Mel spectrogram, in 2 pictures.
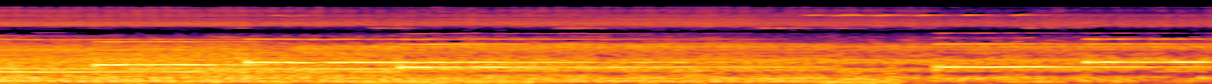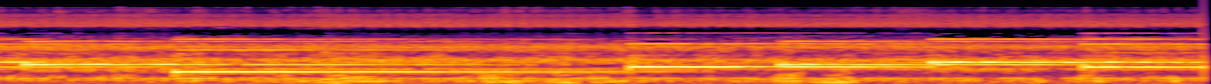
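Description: An electric train rumbles along the tracks.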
